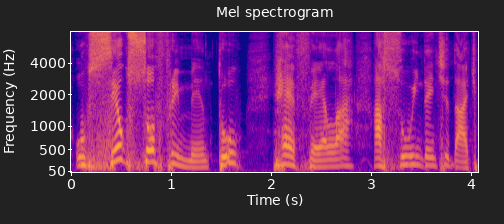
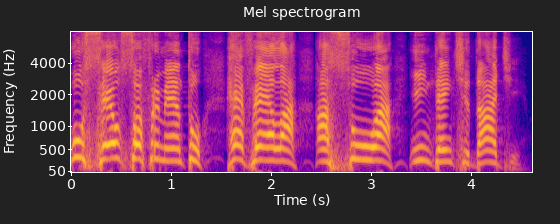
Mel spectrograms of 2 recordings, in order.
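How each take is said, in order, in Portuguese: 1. Ela é dita em volume normal. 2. Ela é dita bem mais alto.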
